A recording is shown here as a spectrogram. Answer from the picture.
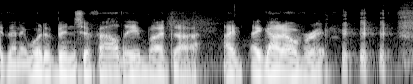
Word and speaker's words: Cifaldi: to lead it okay oh yeah you pronounced it the way that my god what are we like fourth generation italian-american family does but were we in Italy then the proper pronunciation would be gotcha that's what I thought okay I so when I when I visited Italy in my youth and learned that I came back and just tried to sort of change my name by always pronouncing it there's like a year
